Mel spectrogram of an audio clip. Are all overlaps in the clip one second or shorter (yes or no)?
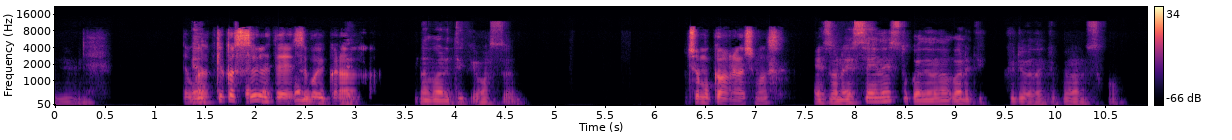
no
